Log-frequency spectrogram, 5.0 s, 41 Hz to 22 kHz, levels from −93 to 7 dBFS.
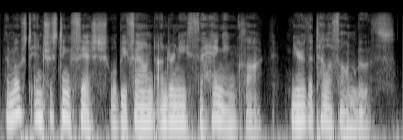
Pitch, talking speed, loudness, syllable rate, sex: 90 Hz, 180 wpm, -17 LUFS, 5.3 syllables/s, male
